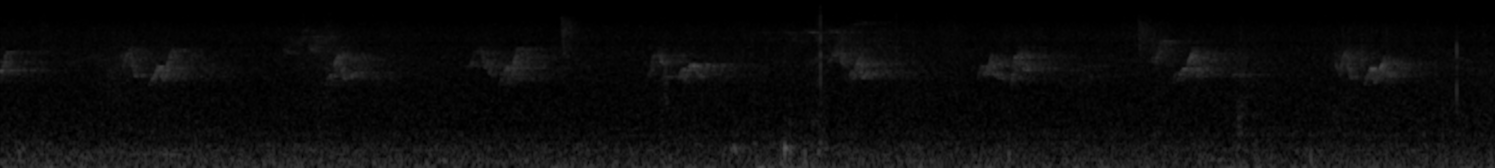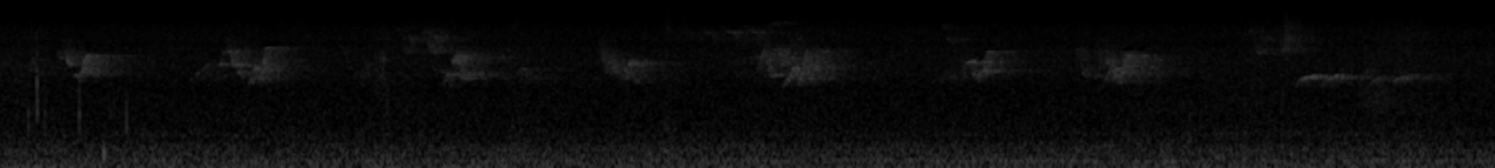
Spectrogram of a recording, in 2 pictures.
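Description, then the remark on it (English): A male chestnut-sided warbler gives sharp, repeated ticking chip notes at a steady pace of roughly one per second, over a soft rustling outdoor background with no talking. “I believe it's our chestnut-sided warbler that's ticking.”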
